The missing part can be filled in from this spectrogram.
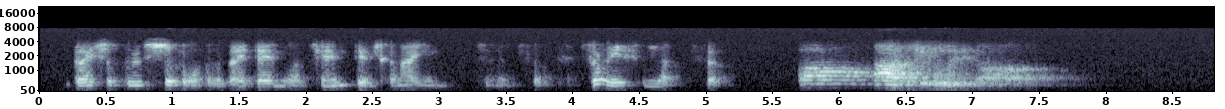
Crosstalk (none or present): none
